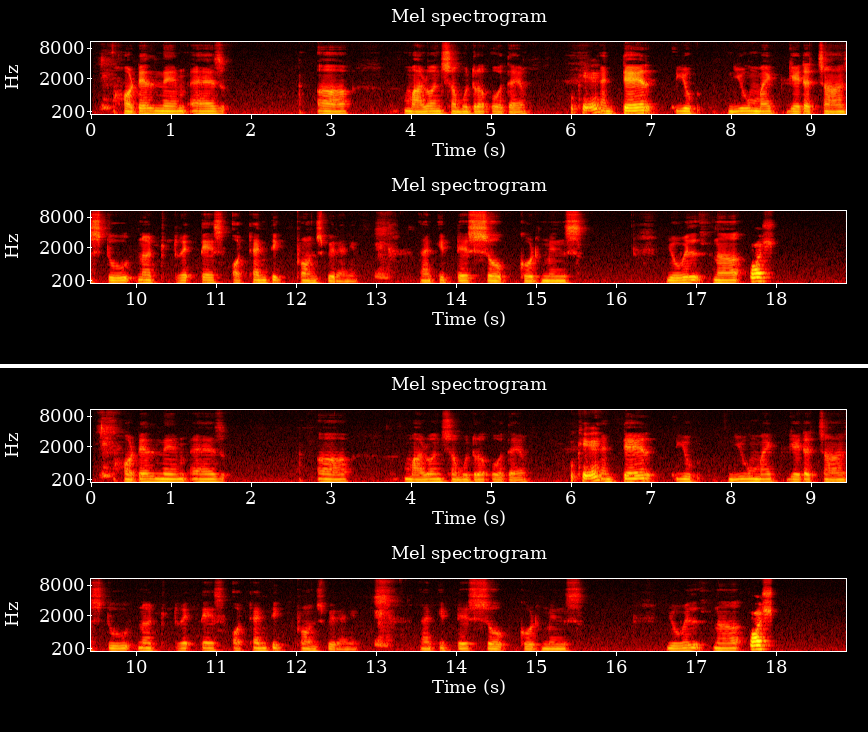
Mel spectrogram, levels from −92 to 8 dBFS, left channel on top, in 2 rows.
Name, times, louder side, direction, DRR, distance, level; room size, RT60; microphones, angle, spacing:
voice 1, 0.3-1.7 2.8-3.2 3.9-5.5 6.3-7.6 8.0-12.8 13.1-13.2 13.5-15.6 16.6-17.6, left 3 dB, 80° left, 0.5 m, -30 dB
voice 2, 6.0-6.4 13.0-13.2 17.7-17.9, right 3 dB, 55° right, 0.5 m, -25 dB
4.4 x 2.1 x 3.2 m
head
